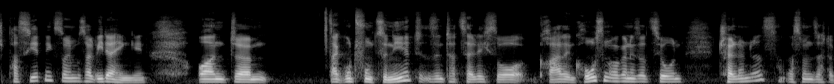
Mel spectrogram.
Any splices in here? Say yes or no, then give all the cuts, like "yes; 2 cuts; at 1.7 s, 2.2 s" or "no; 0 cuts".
yes; 3 cuts; at 1.0 s, 3.3 s, 5.3 s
